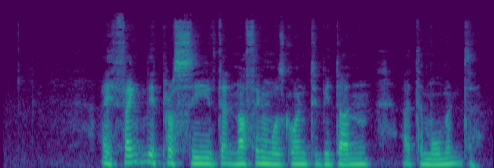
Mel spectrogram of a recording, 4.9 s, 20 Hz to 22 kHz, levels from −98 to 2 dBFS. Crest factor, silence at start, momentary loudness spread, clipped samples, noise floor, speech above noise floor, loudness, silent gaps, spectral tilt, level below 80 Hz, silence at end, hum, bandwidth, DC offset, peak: 18 dB; 1 s; 8 LU; under 0.1%; -74 dBFS; 39 dB; -36 LUFS; none; -6.5 dB/octave; -70 dBFS; 0.15 s; none; 14 kHz; under 0.1%; -18 dBFS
